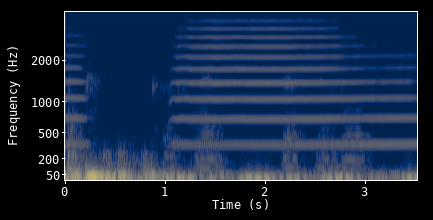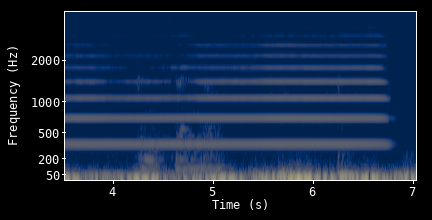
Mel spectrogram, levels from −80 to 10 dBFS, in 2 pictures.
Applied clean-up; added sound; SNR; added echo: none; Trumpet; 17 dB; reverberation time 0.3 s.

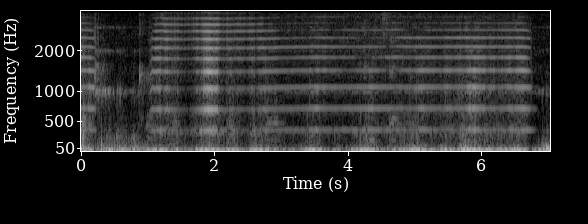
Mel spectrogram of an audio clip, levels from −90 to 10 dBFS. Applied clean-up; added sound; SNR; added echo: neural separator model SepFormer WHAMR!.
